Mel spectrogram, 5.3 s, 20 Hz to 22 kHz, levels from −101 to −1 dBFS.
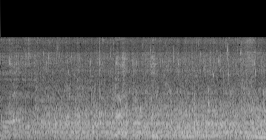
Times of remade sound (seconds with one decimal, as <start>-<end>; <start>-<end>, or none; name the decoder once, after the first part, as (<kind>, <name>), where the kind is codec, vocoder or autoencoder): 0.0-0.7 (codec, SNAC)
